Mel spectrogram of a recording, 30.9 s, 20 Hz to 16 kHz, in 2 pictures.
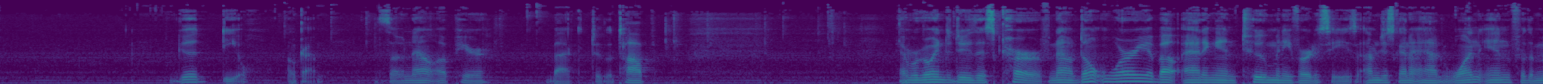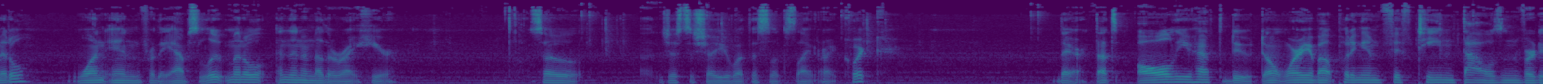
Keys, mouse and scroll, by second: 0.3 scroll down 7, 1.1 z, 1.5 scroll down 3, 2.6 scroll down 1, 2.6 KP_7, 4.2-4.7 scroll up 4, 5.4 scroll down 3, 5.9 middle click, 6.5-7.0 scroll down 3, 8.0-8.4 shift+scroll up 17, 8.4 right click, 9.8 KP_1, 11.0 shift+middle click, 11.7 z, 11.9-12.3 scroll up 3, 12.4 shift+middle click, 13.2-13.8 scroll up 3, 22.8-23.8 scroll up 2, 23.8 e.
